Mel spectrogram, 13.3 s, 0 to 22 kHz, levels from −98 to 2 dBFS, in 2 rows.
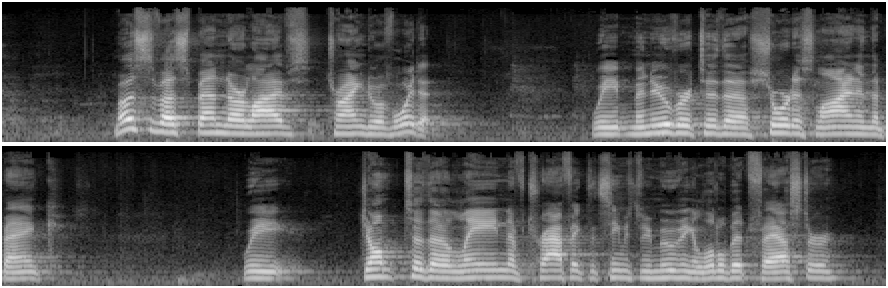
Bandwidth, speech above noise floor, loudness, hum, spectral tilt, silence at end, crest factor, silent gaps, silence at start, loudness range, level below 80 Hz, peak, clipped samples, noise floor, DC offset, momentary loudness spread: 19 kHz; 36 dB; -19 LUFS; none; -5.5 dB/octave; 0.35 s; 18 dB; none; 0.85 s; 6 LU; -60 dBFS; -2 dBFS; under 0.1%; -54 dBFS; under 0.1%; 12 LU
